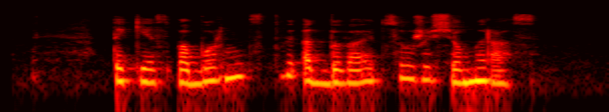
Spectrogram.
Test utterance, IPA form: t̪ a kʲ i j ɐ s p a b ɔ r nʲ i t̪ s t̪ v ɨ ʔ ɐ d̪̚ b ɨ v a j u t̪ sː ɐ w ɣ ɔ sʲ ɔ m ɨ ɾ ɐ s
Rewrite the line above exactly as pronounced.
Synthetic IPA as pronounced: t̪ a kʲ i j ɐ s p a b ɔ r nʲ i t̪ s t̪ v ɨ ʔ ɐ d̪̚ b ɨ v a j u t̪ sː ɐ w ʐ ɔ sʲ ɔ m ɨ ɾ a s

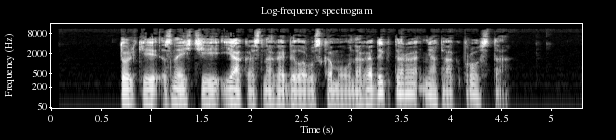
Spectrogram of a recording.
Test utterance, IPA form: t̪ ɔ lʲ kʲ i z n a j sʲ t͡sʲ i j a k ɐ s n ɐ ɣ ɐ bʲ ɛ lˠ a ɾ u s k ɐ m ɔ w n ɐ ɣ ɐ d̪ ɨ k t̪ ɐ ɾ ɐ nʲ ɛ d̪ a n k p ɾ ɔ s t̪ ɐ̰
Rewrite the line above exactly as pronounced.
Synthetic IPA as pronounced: t̪ ɔ lʲ kʲ i z n a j sʲ t͡sʲ i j a k ɐ s n ɐ ɣ ɐ bʲ ɛ lˠ a ɾ u s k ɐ m ɔ w n ɐ ɣ ɐ d̪ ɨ k t̪ ɐ ɾ ɐ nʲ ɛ t̪ a k p ɾ ɔ s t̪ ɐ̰

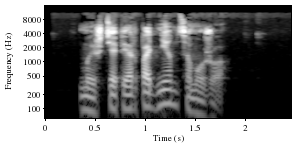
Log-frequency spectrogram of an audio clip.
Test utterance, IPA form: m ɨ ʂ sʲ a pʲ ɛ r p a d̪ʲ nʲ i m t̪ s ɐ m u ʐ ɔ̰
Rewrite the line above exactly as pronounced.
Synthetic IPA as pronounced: m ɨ ʂ t͡sʲ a pʲ ɛ r p a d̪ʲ nʲ ɛ m t̪ s ɐ m u ʐ ɔ̰

